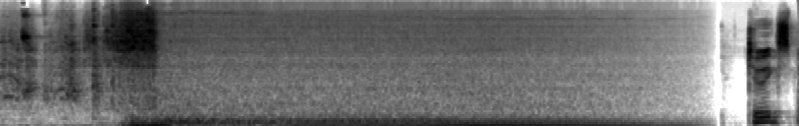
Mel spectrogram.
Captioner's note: car Revving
